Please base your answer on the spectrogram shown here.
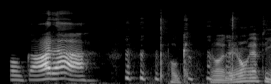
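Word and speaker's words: Bogotá: The forced pronunciation is on the A. Yeah, I guess we don't emphasize the A, like Bogota.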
